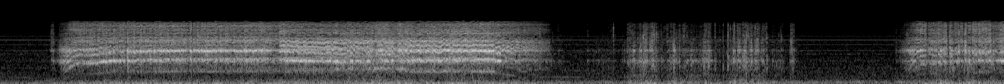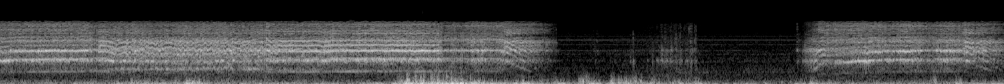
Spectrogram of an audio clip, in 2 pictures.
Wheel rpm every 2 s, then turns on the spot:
100, 160, 80, 20, 70, 160, 160, 100, 10, 110.
6-8 16-18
